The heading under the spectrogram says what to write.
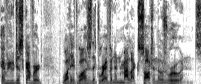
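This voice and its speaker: Putting on a raspy character voice, a man speaks fairly low at a moderate pace. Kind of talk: formal mentor speech. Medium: video game. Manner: measured, solemn.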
